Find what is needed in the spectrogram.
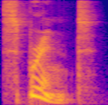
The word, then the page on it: sprint: British English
